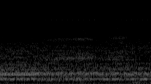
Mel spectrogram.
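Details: Steady low hum from a weak honey bee colony that a beekeeper is nursing through the end of winter as spring nears. The queen is present among very few bees, and the drone holds on two even pitched bands.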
